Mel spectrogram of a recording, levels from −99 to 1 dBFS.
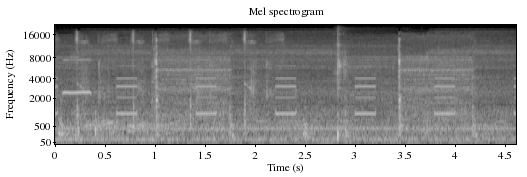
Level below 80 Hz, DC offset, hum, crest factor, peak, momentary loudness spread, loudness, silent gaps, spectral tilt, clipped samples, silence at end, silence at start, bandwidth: -50 dBFS; under 0.1%; none; 24 dB; -6 dBFS; 5 LU; -28 LUFS; none; -2.5 dB/octave; under 0.1%; 0 s; 0 s; over 20 kHz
